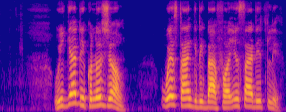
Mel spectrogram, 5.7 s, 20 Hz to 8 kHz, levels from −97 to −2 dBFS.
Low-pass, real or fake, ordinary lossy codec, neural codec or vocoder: none; real; none; none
